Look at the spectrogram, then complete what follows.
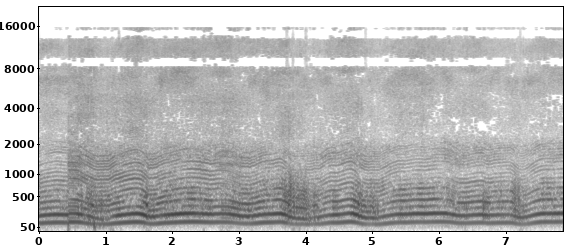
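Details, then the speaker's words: Chainsaw after full service, new measuring diaphragm and vacuum test (previous air leak into carb metering side): revs up and settles about once a second, crisp and even with no bogging; normal running after repair. "there we go job done everything's been gone over everything's been checked"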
